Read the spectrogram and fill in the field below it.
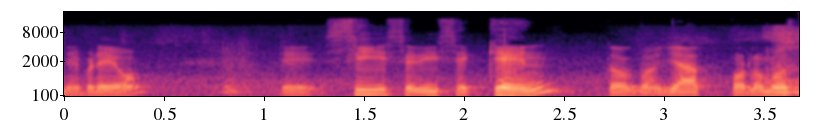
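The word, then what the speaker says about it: כן: lo en en hebreo eh si se dice Ken ent Ya por lo menos tienen ahí dos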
